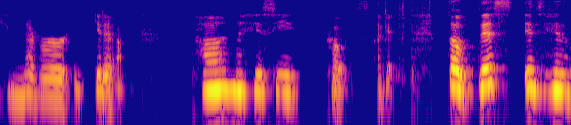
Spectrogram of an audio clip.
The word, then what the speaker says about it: Ta-Nehisi Coates: not gonna say because I've heard their name pronounced so many times, but I can never get it out. Ta-Nehisi Coates.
